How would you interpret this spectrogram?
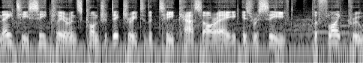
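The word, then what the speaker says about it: TCAS RA: Call sign, TCASRA, pronounced TCASRA.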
